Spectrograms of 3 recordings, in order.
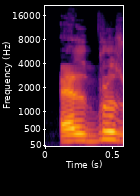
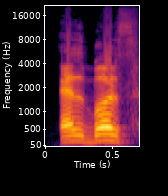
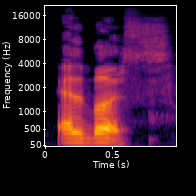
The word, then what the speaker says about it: Elburz: था, और पढ़ा था एल्ब्रुज मैंने बोल दिया था। उसका जो स्पेलिंग है वो है ELBURZ, Z या S ऐसे है। तो ये बेसिकली एल्ब्रुज नहीं है बिल्कुल, बल्कि एल्बर्स है, ठीक है, एल्बर्स।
